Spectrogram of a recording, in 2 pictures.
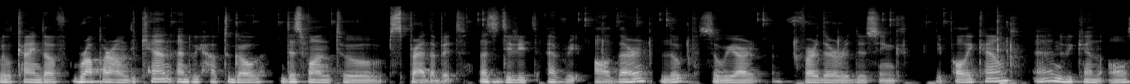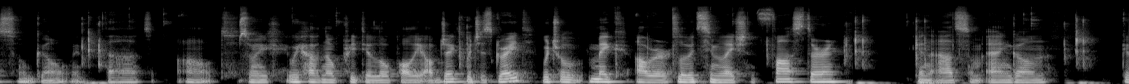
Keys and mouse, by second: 0.6 middle click, 1.5 middle click, 2.5 middle click, 3.1 middle click, 4.7 Tab, 4.7 2, 6.1 middle click, 6.6 alt+shift+click, 8.0 middle click, 8.8 alt+shift+click, 9.2-10.2 middle drag, 10.0 super+x, 12.2 super+x, 12.6 middle click, 13.5 middle click, 14.2 middle click, 15.9 Tab, 18.0 Tab, 18.0 2, 18.4 middle click, 19.2 alt+shift+click, 19.8 super+z, 19.9 f, 20.4 2, 22.1 f.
